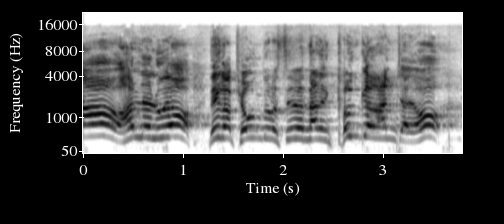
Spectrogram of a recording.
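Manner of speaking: high, drawn-out preacher's cry; fervent preaching. Acted. Pastor preaching to the congregation, fervent. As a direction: preach it with rising fervor.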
